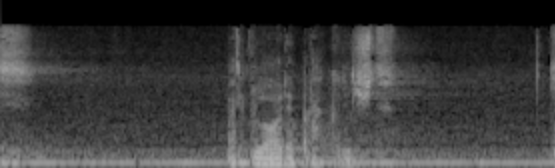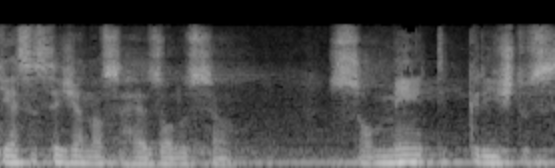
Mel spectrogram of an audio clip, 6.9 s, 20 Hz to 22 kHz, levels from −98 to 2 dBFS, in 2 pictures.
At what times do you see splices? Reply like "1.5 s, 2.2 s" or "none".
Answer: 1.4 s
